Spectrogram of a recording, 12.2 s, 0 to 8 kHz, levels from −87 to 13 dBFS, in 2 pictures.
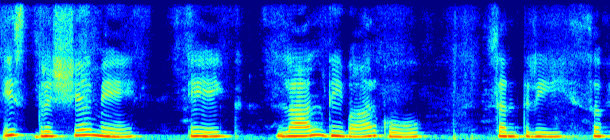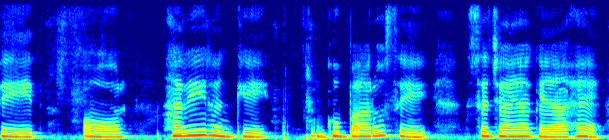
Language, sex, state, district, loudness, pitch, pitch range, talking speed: Hindi, female, Bihar, Saharsa, -14 LUFS, 235 Hz, 220-250 Hz, 90 wpm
